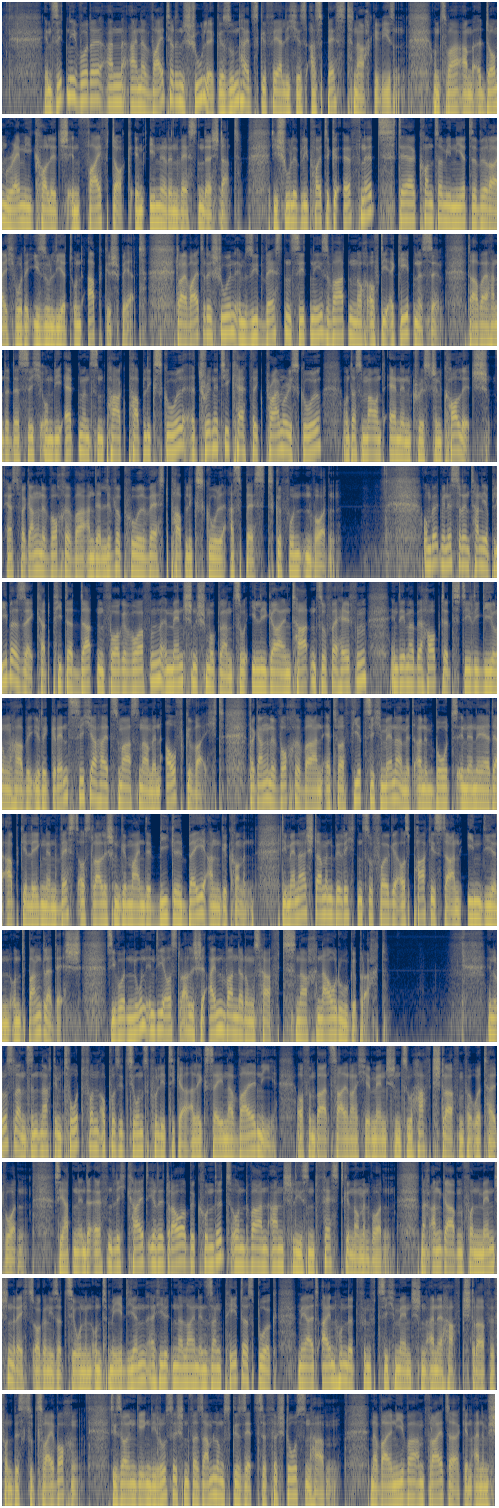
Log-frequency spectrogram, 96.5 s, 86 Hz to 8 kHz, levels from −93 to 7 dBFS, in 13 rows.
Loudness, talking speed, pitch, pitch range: -19 LUFS, 130 wpm, 110 Hz, 95-120 Hz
